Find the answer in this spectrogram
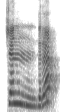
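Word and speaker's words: चन्द्र: Vichintita, padam, taruna, chandra, stress on the dra here. Chandra, makutam.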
